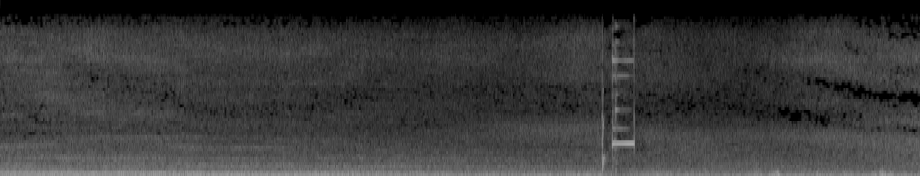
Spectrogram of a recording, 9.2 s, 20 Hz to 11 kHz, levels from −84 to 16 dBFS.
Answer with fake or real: real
